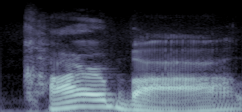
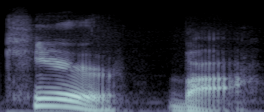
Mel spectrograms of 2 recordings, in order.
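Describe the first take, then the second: First: "karba" said slowly with an open a sound, kar-ba; "karba" with a clear a in the first syllable, spoken slowly; wrong form. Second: "kirba" said slowly with a short i sound, kir-ba; "kirba" with a clear i in the first syllable, spoken slowly; correct form. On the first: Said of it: "Not karba". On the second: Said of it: "but kirba". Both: Shown as a demonstration.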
